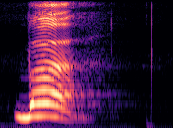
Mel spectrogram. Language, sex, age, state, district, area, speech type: Sindhi, female, 45-60, Gujarat, Surat, urban, read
